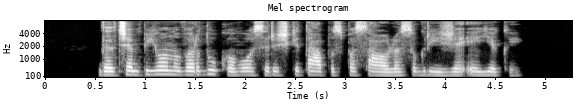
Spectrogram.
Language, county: Lithuanian, Vilnius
